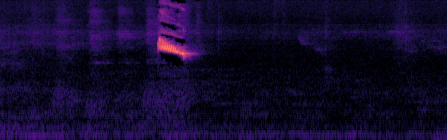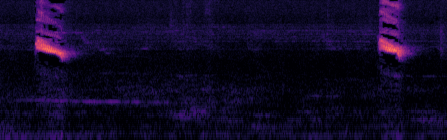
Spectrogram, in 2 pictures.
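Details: Young female Japanese white-eye repeating its 'chíu' call continuously to trigger male singing: three piercing downward-slurred whistles spaced roughly three seconds apart, with low ambient rumble between them.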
